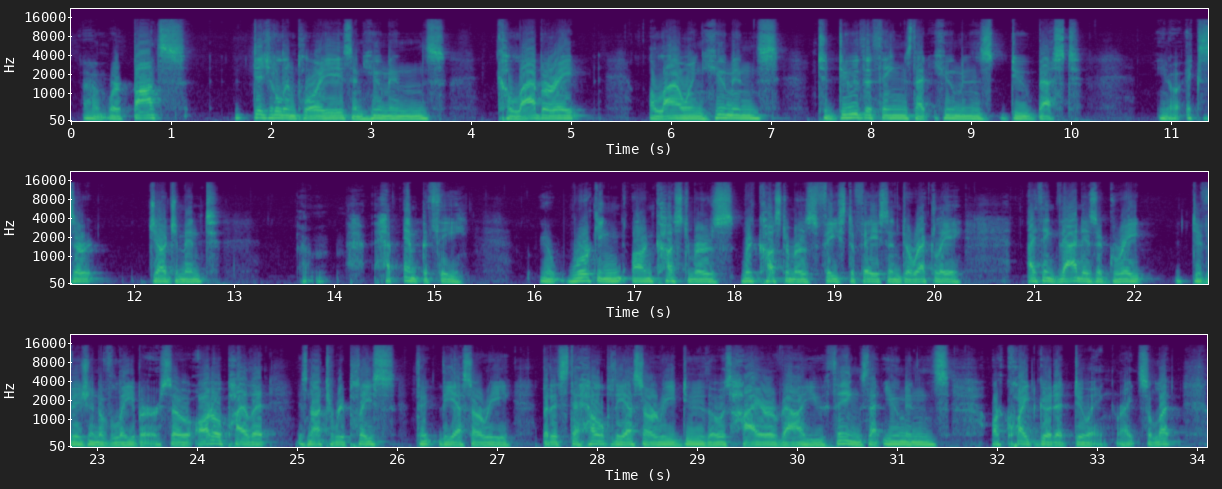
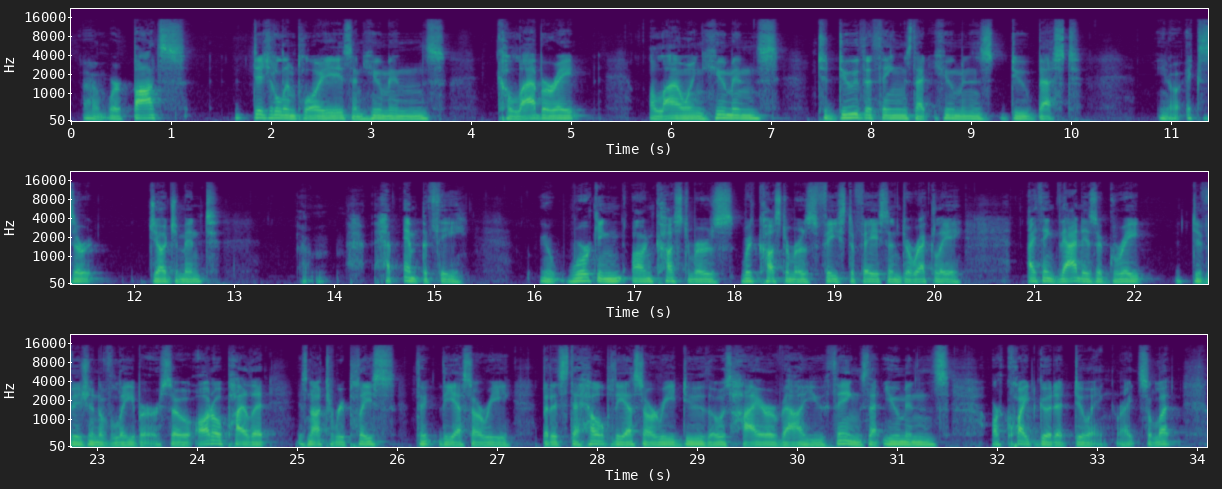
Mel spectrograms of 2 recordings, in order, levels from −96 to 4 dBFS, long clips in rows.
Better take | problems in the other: second | distortion; slight; 10 dB below the speech

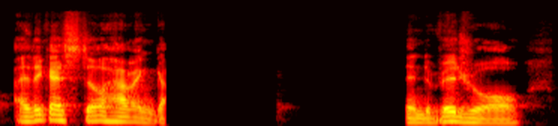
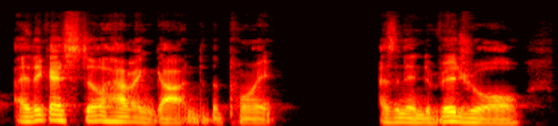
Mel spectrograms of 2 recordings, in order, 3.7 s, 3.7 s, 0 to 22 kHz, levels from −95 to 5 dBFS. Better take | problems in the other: second | audio cutting out; at 1 s for 0.5 s and at 2.5 s

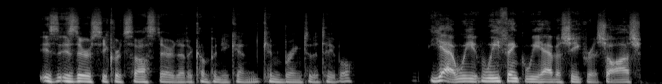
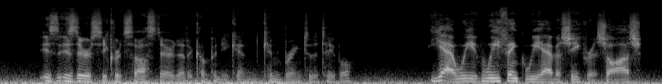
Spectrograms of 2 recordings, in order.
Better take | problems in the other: first | low rumble; faint; throughout; 20 dB below the speech

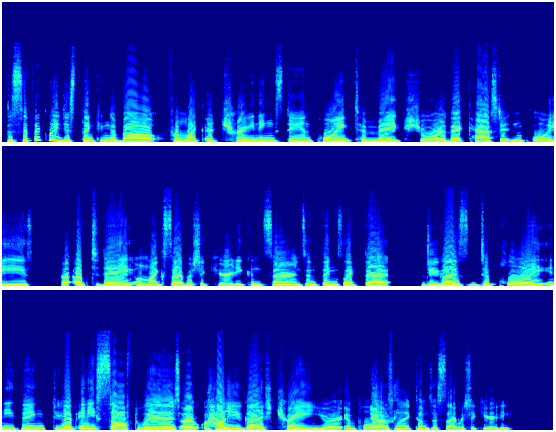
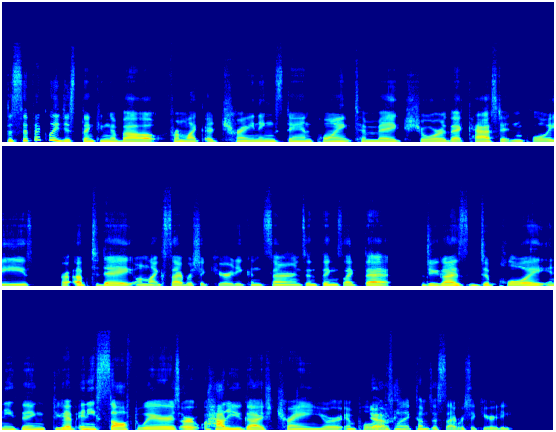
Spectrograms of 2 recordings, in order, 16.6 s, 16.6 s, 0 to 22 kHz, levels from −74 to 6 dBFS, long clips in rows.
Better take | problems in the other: second | distortion; heavy; 7 dB below the speech

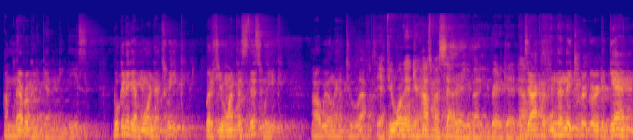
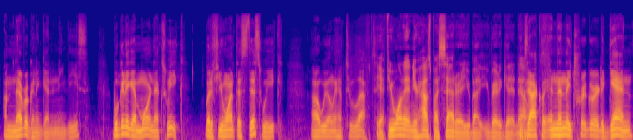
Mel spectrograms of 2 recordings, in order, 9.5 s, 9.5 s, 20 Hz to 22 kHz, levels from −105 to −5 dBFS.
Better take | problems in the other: second | room echo; slight; dies away in 1.1 s // off-mic speech; somewhat distant

